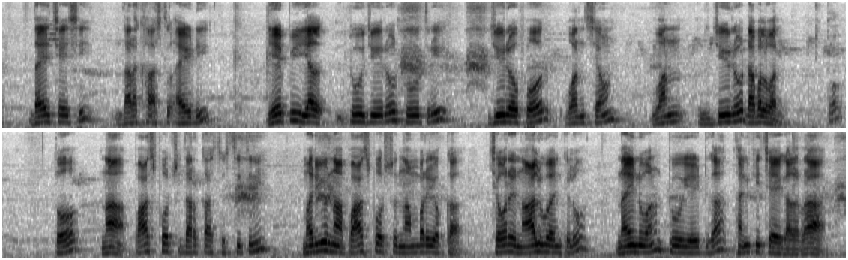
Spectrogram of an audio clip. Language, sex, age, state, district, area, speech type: Telugu, male, 60+, Andhra Pradesh, Bapatla, urban, read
